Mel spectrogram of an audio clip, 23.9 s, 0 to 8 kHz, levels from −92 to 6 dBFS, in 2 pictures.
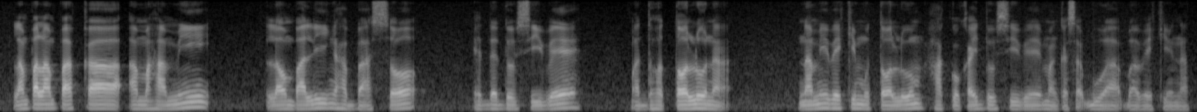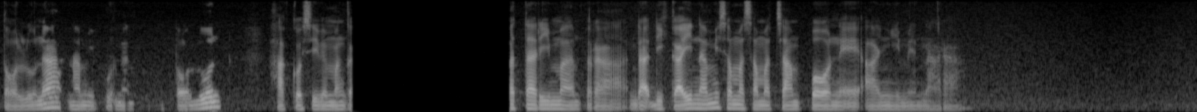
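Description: Speech suppressed in double talk, likely from an echo canceller confusing the talker with loudspeaker echo while both sides spoke, pulls the voice down by about 15 dB from 12.57 to 12.91 s and by about 20 dB in broken patches from 13.12 to 14.17 s. Inside that second stretch, the other side's voice leaking through, likely residual loudspeaker echo the canceller missed, appears as a brief scrap at 13.3 s, roughly 20 dB below the talker. An audio dropout to a faint residue, likely a lost signal on a path that stayed live, then cuts the speech abruptly from 15.50 to 17.08 s, leaving about 1.6 s of hiss far below normal level.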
